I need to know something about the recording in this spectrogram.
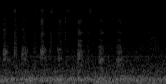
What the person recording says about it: my fingernail is scratching the plastic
